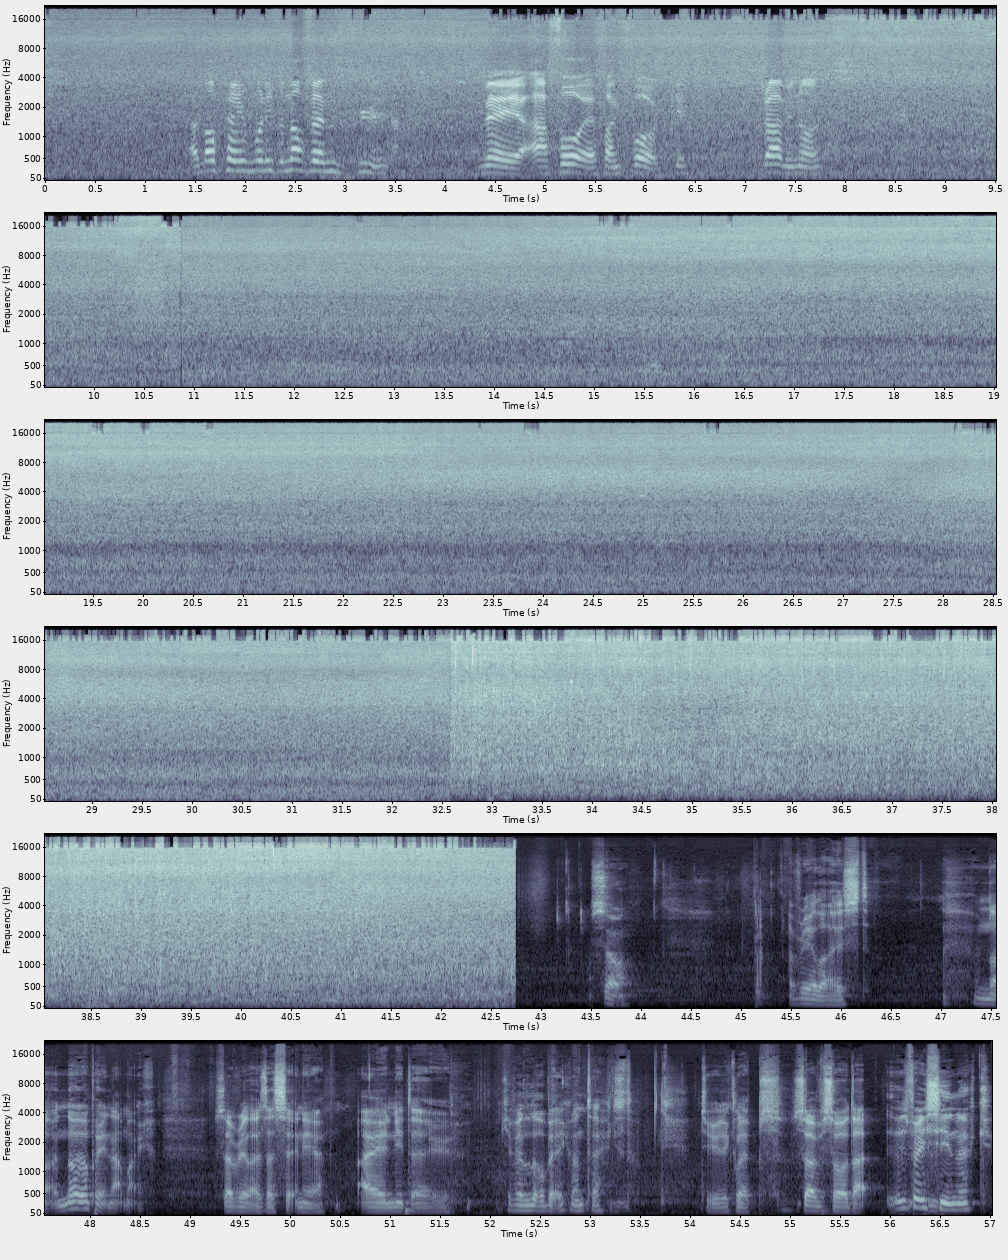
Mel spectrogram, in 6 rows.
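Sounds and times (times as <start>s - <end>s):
waterfall rushing: 0.0s - 42.8s.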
